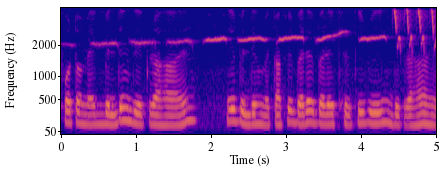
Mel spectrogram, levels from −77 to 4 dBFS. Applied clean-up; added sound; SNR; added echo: none; Bird; 9 dB; none.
